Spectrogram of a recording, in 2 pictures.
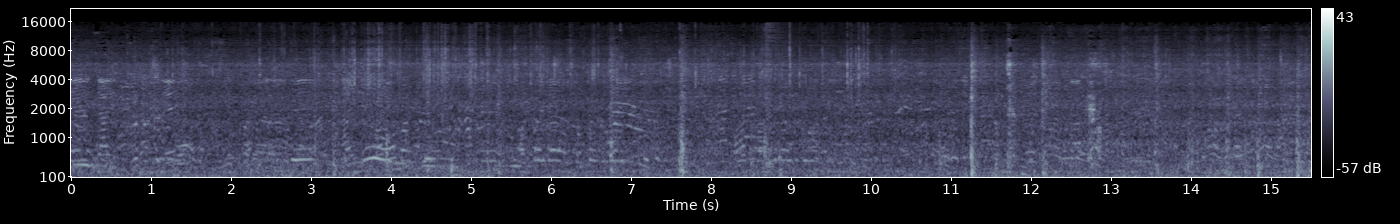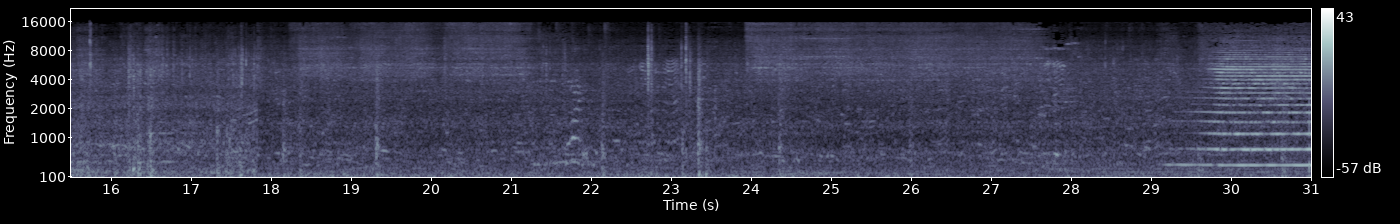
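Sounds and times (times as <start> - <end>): train coaches rumbling: 0.0 - 31.0
train horn blast: 29.2 - 31.0.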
